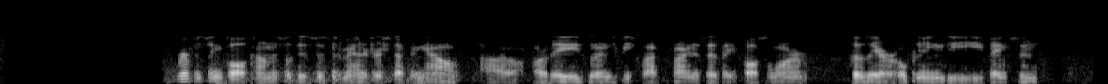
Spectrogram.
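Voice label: Police Northeast District Dispatch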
